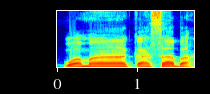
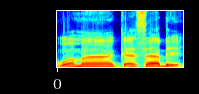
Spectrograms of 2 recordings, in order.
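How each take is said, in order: First: "কাসা বা" with its final a sounded; full final vowel. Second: "কাসাবে" ending on a bounced b; qalqalah stop. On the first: Teacher spelling out the verse before the stop rule, "কাসা বা" voweled. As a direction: say "কাসা বা" ending in an open a. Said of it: "এখানে যদি আমরা ওয়াকফ করি". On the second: Teacher showing the pause rule, "কাসাবে" with qalqalah on b. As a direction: drop the final a of "কাসাবে" and echo the b. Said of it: "কলকলার উচ্চারণ হবে". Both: Shown as a demonstration.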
